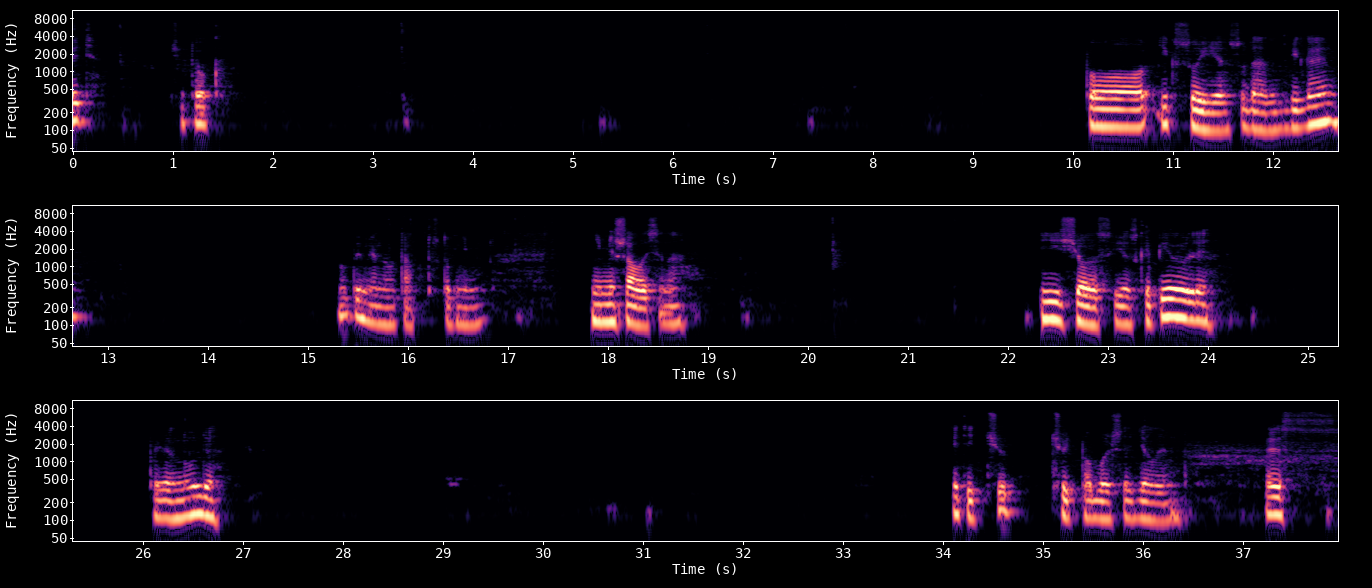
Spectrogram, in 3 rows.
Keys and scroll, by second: 22.5 shift+d.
